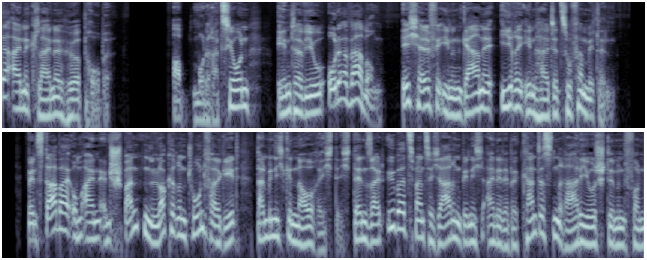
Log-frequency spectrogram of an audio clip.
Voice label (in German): Hoerprobe, podcast moderator; Stimmen, die Geschichten lebendig machen; podcast-eins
